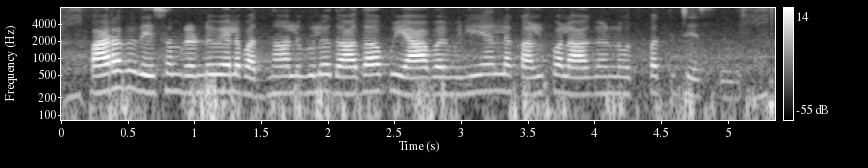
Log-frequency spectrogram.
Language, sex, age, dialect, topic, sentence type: Telugu, female, 18-24, Central/Coastal, agriculture, statement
